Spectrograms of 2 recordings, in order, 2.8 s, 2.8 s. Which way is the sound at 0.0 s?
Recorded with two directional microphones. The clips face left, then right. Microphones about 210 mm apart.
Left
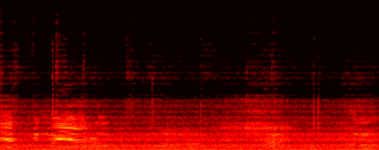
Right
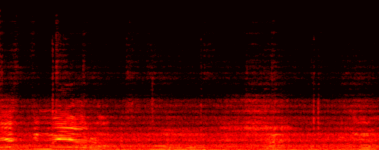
50° right (ahead or behind).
